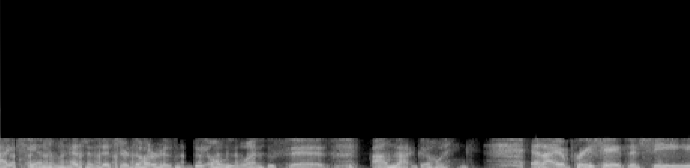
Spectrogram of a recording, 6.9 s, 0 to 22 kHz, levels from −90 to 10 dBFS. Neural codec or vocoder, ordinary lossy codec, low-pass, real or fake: codec, 16 kHz in and 24 kHz out, 2.2 kbps, FireRedTTS-2 codec; AAC, 16 kbps; 7.2 kHz; fake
